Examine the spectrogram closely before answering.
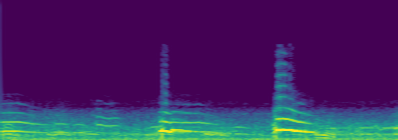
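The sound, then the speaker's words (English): Birds call in two brief, loud honks, the second slightly longer with a falling pitch, over a steady background murmur. “The birds. The birds!”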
